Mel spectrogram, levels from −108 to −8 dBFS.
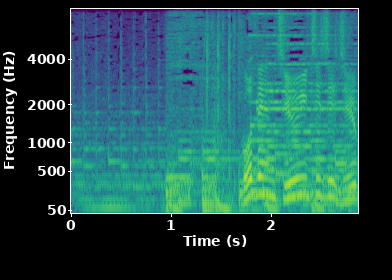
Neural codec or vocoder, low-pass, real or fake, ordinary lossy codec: none; none; real; none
